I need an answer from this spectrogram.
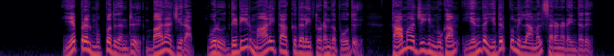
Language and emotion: Tamil, neutral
